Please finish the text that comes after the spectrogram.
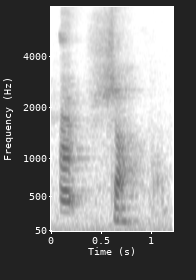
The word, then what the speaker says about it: syahr: Syahr. Syahr. Syahr. Nah, kemudian gabungkan. Syahr. Qadr. Syahr. Qadr. Qadr. Syahr. Qadr. Nah, bukan syahr, tapi syahr. Coba. Seperti ngucapin syahur gitu ya, tapi tidak diucapkan u-nya, tapi syahr.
